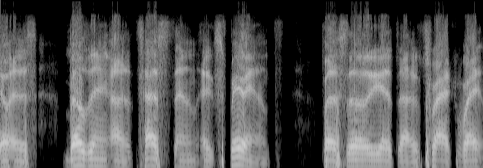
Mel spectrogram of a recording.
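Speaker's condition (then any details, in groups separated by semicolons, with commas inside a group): ALS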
